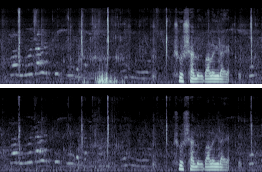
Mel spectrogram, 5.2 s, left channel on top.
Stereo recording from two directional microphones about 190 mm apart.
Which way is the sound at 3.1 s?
5° left (ahead or behind).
